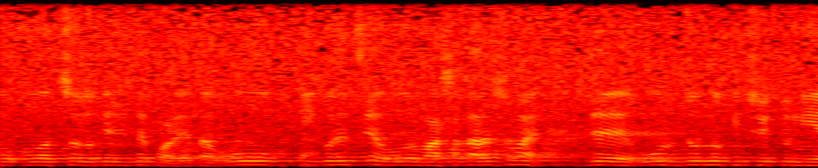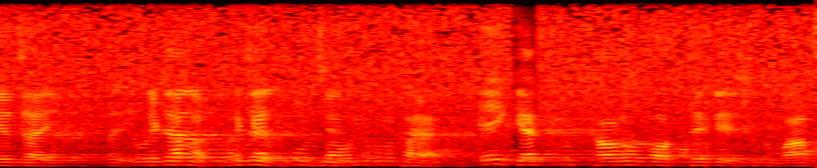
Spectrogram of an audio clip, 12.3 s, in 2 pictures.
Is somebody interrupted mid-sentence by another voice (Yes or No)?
Yes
